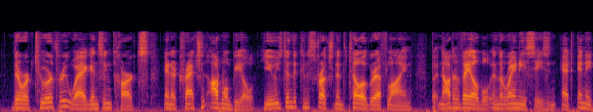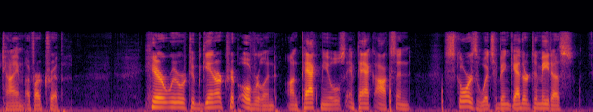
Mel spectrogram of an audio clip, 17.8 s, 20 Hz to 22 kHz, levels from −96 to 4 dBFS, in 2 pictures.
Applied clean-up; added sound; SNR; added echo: none; none; none; none.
